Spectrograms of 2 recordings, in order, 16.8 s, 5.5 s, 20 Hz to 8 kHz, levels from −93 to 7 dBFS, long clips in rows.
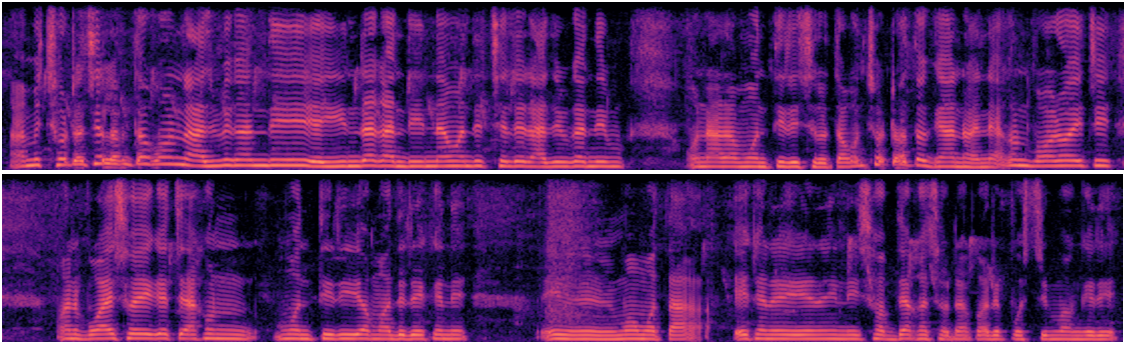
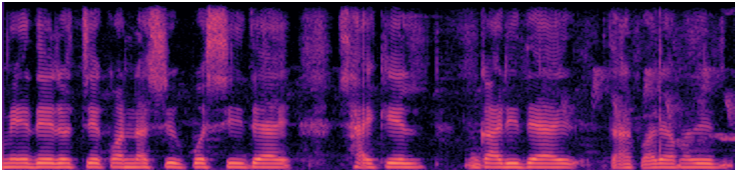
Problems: background sounds at intervals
